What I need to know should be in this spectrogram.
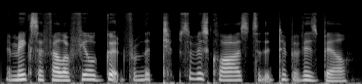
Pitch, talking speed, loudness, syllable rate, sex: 200 Hz, 300 wpm, -20 LUFS, 6.0 syllables/s, female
